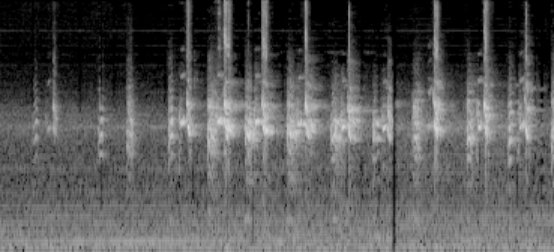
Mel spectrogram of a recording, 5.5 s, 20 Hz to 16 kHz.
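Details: Peregrine falcons at a Pennsylvania site on February 12th, around midday, with tension in the area; harsh, scratchy squawks repeated rapidly in uneven loud bursts, about two to three per second, over a low steady hum.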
